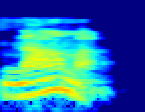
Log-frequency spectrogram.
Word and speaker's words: nama: It's actually etymologically the same as the English word name, which until a few hundred years ago in England was actually just pronounced nama. So that shift from the pronunciation of nama to name happened only recently.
